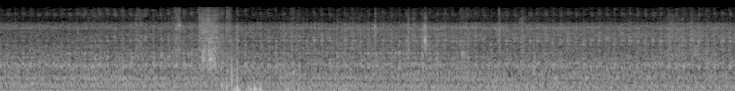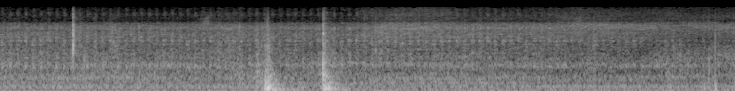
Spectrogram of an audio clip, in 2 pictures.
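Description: Skoda Rapid's engine idling steadily with its fog lamps on. About five seconds in, two sharp thumps from the car's door as someone gets in.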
